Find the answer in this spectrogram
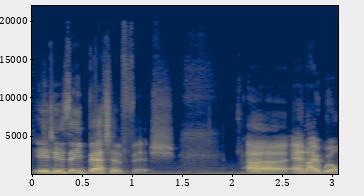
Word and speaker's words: betta: The technically correct way to pronounce the fish is betta fish. It is spelled with 2 T's. It is the fish. It is not the Greek letter. It is a betta fish and not a beta fish.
